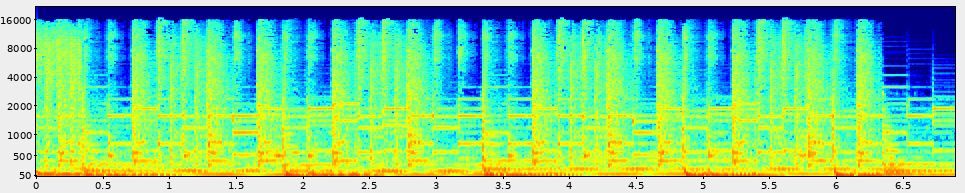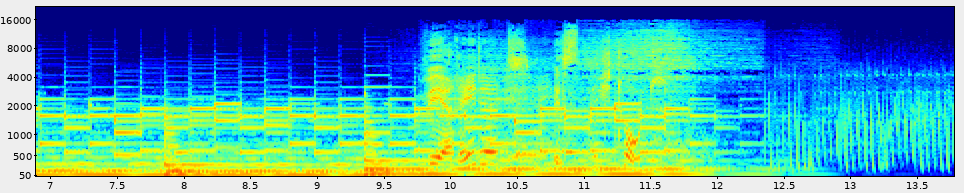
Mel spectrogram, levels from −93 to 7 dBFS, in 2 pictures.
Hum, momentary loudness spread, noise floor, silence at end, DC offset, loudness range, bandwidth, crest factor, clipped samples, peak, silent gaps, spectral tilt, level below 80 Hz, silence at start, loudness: none; 5 LU; -40 dBFS; 0 s; under 0.1%; 3 LU; 16.5 kHz; 16 dB; under 0.1%; -2 dBFS; none; -4 dB/octave; -20 dBFS; 0 s; -16 LUFS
